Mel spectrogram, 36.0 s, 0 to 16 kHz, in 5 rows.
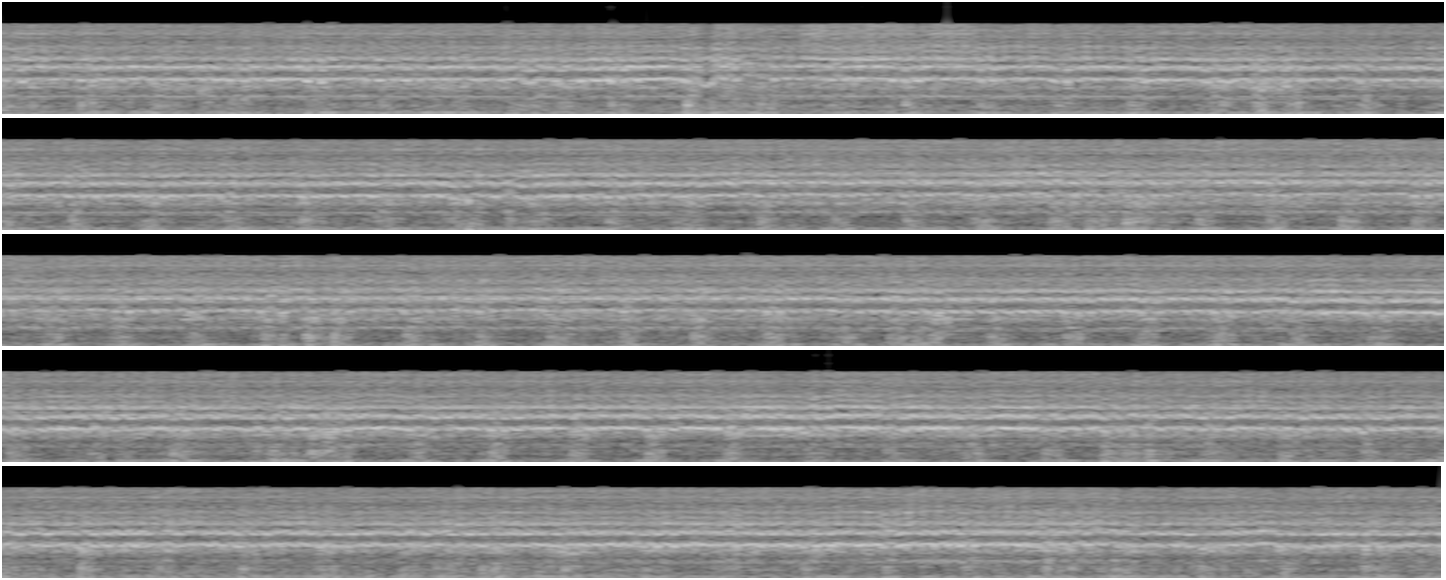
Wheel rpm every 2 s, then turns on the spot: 160, 150, 150, 150, 150, 150, 160, 160, 160, 160, 150, 150, 150, 150, 150, 140, 150, 140.
none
